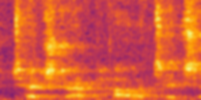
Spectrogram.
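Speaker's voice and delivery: usual speaking voice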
